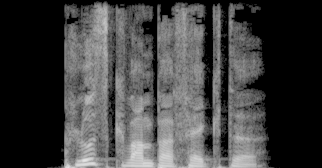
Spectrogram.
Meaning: nominative/accusative/genitive plural of Plusquamperfekt
- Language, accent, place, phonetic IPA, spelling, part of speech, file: German, Germany, Berlin, [ˈplʊskvampɛʁˌfɛktə], Plusquamperfekte, noun, De-Plusquamperfekte.ogg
